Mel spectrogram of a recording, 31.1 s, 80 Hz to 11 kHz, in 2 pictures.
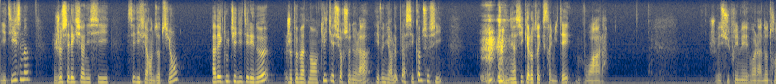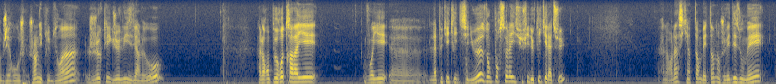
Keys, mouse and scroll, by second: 0.1 click, 1.4 click, 1.9 click, 4.8 click, 6.6-9.0 drag, 11.0-13.3 drag, 14.1 click, 14.9 click, 16.1 Delete, 17.6-20.2 drag, 22.6 click, 26.5 click, 27.5-28.9 middle drag, 29.7 KP_Subtract.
